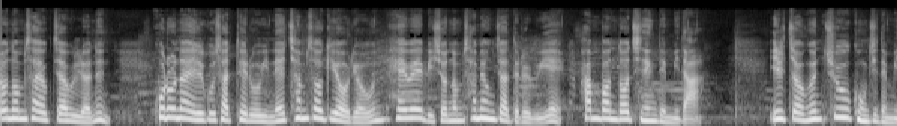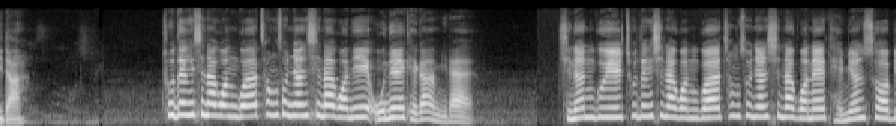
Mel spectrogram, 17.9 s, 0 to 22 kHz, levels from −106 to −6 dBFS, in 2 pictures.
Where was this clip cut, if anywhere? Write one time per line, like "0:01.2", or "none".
0:05.7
